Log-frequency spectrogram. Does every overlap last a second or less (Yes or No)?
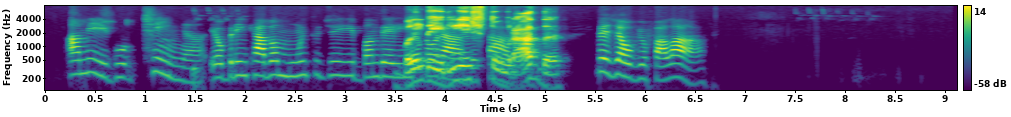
No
